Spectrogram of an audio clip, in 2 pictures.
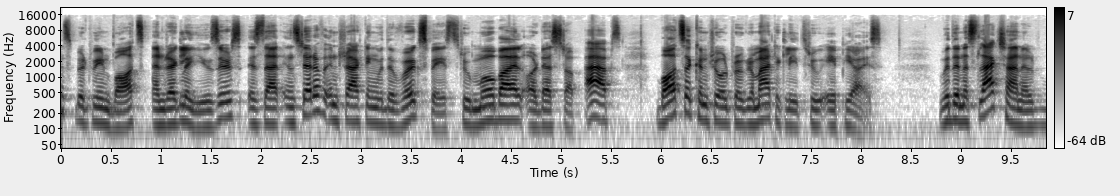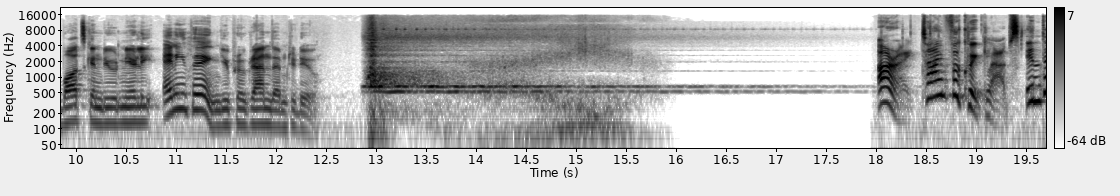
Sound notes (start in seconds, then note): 12.8 whoosh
